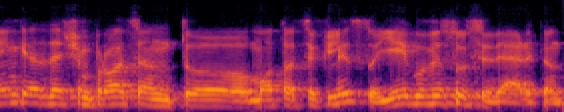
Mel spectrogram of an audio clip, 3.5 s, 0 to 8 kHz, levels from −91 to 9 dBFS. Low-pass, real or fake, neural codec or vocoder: 7.2 kHz; fake; vocoder, 44.1 kHz, 128 mel bands every 256 samples, BigVGAN v2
